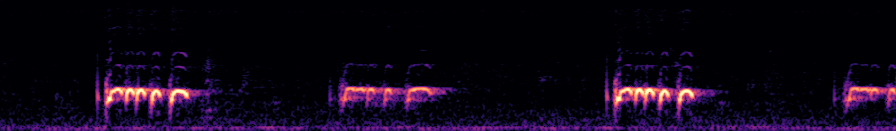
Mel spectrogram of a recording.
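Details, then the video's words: Zebra dove song used as a lure for singing: short trilled coo phrases of quick stuttering notes, delivered in pairs of bursts with brief pauses, steady pitch, faint low hum beneath. "SUARA PERKUTUT GACOR PANCINGAN PALING AMPUH"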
